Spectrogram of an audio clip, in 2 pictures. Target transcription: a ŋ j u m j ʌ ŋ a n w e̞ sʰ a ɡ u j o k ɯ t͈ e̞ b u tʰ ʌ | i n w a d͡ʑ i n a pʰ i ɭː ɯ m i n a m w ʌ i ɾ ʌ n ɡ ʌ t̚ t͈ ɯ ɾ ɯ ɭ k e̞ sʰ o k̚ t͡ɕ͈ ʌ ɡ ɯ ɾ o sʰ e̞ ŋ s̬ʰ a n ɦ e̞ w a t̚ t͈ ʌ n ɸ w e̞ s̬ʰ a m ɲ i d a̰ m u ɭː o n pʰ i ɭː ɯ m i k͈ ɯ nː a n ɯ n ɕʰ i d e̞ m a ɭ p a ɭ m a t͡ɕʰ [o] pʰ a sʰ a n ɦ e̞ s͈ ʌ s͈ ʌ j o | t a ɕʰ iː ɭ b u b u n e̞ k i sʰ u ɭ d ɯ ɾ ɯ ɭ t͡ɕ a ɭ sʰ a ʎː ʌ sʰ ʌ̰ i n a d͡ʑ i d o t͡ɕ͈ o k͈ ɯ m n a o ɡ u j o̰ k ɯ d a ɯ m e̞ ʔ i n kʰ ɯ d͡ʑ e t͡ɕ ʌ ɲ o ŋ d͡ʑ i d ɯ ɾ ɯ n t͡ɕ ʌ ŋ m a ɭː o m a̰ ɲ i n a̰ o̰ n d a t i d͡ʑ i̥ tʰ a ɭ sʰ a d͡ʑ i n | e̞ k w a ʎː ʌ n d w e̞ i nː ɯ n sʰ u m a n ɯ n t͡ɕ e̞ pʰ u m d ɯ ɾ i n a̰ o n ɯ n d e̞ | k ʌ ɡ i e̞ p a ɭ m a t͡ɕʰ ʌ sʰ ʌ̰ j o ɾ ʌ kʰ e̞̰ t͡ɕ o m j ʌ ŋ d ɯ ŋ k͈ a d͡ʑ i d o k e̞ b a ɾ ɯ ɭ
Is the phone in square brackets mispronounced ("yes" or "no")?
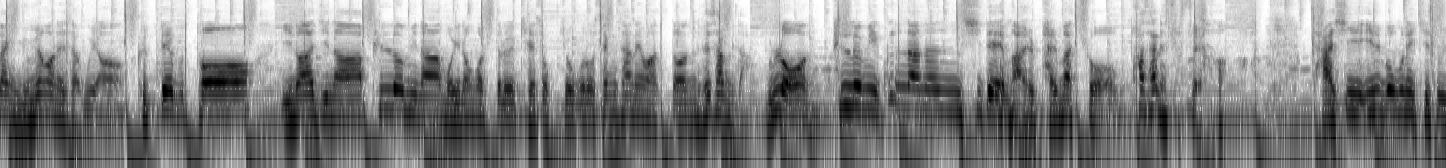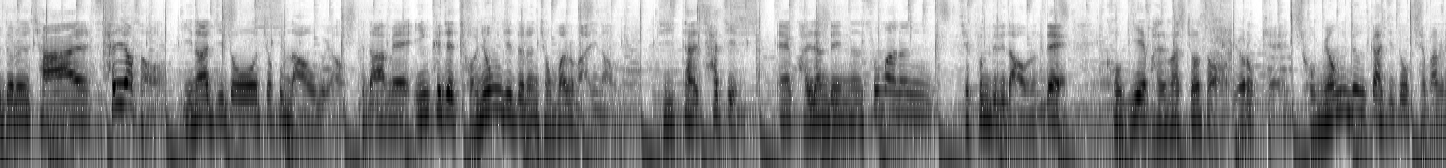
no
